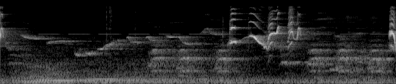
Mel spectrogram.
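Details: Oriental magpie-robin song used as training material for other magpie-robins: soft gliding whistles early on, then a short burst of sharp sliding notes and chirps, ending with one bright flourish; faint continuous background hiss.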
